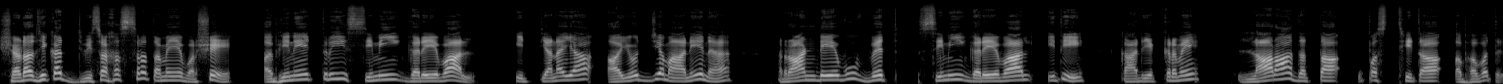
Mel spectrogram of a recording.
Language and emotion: Sanskrit, neutral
